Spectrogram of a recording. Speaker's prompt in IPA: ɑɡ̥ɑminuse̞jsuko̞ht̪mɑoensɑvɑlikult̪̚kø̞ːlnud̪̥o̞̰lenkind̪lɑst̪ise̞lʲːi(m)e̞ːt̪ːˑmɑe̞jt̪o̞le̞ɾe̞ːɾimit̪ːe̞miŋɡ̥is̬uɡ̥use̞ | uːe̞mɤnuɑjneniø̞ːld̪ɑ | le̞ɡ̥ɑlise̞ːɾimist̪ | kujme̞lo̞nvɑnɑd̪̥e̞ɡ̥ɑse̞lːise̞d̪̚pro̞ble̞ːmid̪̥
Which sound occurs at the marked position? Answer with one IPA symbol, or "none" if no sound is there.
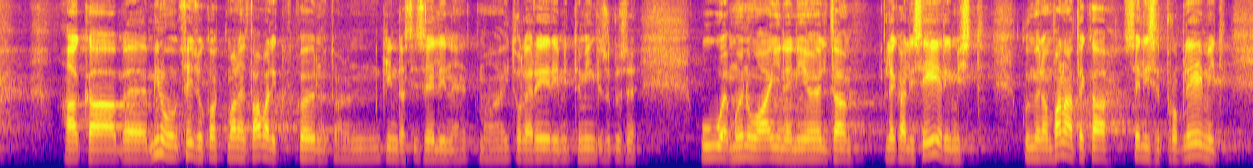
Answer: n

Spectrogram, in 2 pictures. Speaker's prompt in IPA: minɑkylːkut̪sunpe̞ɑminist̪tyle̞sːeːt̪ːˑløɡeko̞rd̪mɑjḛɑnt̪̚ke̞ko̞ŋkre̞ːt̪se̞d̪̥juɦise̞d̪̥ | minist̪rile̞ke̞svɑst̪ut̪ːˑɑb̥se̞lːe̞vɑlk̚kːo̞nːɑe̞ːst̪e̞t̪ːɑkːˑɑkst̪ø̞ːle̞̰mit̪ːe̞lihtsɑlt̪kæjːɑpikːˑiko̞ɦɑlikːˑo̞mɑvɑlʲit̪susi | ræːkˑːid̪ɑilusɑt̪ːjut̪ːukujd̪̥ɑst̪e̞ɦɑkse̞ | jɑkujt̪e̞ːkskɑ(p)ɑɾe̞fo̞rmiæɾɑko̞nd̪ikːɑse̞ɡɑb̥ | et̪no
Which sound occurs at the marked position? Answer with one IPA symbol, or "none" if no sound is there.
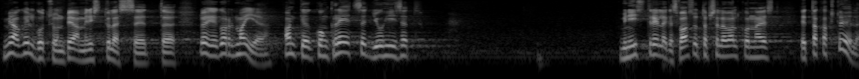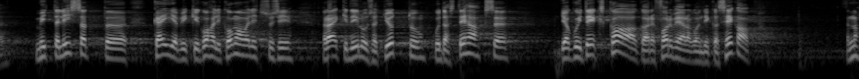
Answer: k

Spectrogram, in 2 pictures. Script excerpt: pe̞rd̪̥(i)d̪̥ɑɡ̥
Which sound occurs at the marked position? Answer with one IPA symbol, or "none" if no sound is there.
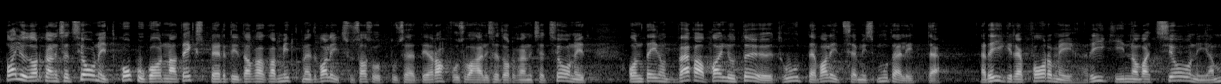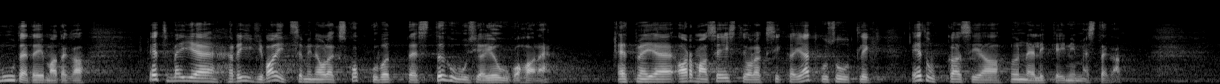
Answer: i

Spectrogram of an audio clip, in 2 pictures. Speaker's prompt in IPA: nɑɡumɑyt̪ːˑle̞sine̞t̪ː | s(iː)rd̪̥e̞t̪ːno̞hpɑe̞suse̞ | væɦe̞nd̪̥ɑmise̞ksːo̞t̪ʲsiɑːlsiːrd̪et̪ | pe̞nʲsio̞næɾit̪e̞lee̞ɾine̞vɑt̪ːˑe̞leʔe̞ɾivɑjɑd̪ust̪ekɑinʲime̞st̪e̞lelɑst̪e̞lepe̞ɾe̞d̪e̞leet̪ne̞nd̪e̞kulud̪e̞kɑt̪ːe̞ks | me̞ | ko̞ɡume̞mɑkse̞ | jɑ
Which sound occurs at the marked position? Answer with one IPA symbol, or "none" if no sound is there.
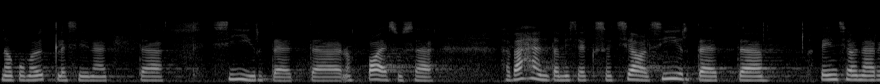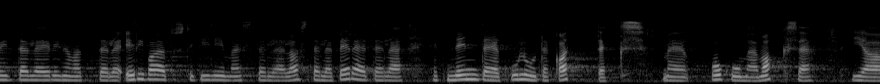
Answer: iː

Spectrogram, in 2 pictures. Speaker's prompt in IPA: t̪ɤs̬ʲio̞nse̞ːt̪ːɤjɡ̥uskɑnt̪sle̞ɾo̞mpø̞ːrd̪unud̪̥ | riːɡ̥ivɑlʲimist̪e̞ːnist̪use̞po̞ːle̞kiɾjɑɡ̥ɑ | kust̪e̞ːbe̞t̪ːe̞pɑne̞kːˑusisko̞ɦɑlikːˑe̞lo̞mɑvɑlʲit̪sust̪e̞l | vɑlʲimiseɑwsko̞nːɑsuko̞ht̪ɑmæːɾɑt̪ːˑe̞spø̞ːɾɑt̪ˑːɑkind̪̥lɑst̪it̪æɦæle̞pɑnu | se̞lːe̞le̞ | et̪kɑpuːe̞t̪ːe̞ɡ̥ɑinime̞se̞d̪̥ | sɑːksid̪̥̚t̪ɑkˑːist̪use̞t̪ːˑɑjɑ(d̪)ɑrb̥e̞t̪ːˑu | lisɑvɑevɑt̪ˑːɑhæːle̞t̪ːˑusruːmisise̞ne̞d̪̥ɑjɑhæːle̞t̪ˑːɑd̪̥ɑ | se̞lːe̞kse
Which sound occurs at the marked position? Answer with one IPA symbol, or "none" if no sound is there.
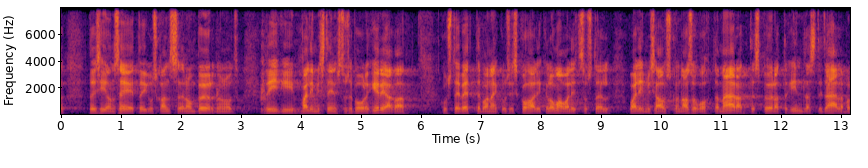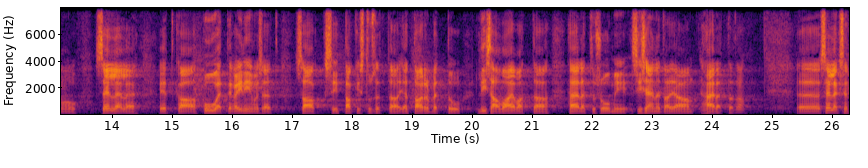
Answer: t̪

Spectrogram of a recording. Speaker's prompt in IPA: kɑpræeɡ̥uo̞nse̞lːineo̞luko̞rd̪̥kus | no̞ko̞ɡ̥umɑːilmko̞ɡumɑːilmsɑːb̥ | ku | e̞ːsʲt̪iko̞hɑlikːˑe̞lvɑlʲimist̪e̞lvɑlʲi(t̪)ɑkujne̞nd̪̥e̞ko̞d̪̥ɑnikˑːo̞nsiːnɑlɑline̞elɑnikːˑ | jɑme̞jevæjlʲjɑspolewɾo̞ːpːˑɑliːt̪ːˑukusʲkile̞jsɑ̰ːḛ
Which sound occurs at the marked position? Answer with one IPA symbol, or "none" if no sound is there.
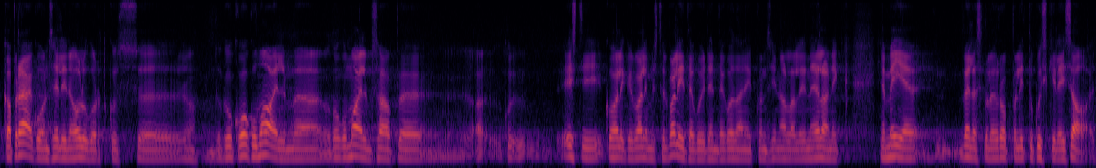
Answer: d̪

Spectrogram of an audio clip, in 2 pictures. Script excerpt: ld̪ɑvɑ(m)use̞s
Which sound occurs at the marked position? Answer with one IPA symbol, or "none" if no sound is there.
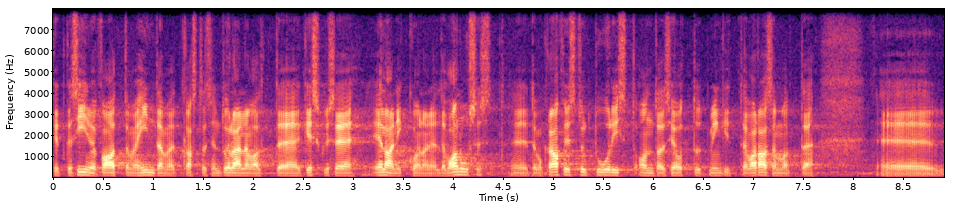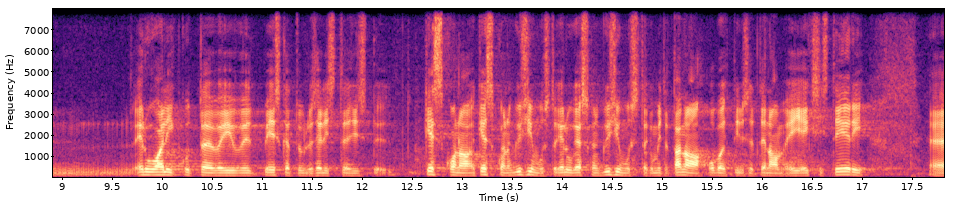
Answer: n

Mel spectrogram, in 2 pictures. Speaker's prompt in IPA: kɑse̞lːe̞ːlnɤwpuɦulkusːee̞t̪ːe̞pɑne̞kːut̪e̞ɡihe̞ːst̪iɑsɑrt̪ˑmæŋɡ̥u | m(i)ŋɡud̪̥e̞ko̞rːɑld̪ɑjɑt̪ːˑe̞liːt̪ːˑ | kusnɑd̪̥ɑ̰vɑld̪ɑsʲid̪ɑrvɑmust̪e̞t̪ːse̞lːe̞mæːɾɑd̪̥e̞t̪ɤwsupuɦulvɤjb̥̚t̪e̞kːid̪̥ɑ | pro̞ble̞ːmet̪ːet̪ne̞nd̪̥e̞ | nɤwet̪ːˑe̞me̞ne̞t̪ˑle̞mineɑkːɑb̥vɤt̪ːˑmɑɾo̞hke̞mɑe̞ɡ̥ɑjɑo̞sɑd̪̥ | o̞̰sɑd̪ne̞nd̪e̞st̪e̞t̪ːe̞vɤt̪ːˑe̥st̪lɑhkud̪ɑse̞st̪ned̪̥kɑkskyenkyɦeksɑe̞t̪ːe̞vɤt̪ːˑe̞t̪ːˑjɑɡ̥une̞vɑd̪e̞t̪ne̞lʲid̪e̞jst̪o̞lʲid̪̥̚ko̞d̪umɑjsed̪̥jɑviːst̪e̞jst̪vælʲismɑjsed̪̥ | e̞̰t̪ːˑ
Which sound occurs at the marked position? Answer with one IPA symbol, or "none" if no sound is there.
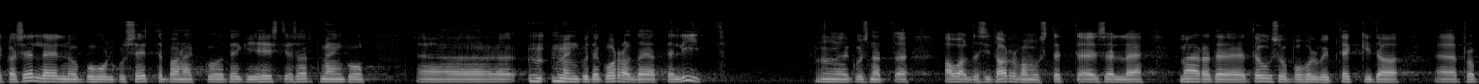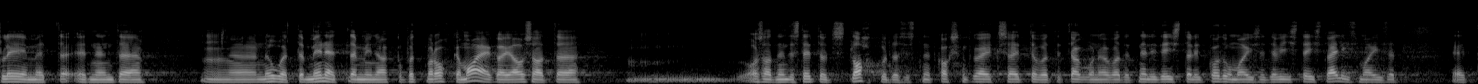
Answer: æ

